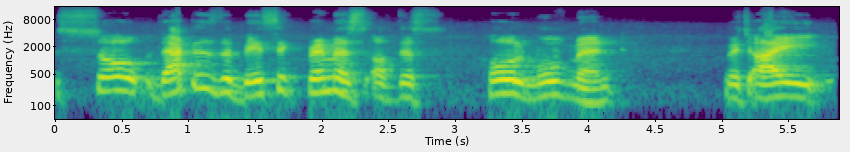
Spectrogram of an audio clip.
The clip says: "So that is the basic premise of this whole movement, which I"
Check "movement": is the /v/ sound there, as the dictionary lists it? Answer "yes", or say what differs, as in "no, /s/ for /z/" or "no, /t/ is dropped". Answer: yes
